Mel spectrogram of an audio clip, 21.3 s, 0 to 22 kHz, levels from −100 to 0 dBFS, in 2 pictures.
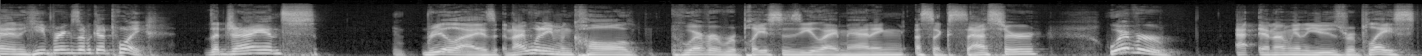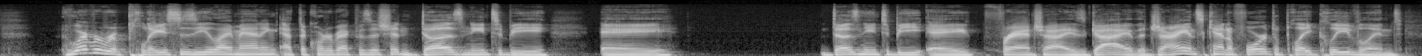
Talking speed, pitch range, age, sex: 155 wpm, 110-145 Hz, 20-39, male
